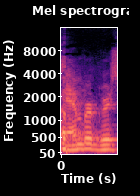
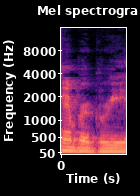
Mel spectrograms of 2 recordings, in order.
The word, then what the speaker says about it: ambergris: Amber Gris is it is it Amber GIS or Amber gree it's probably pronounced Amber gree and then it's referred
